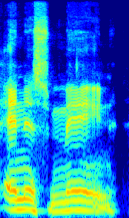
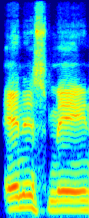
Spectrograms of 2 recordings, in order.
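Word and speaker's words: Enys Men: makes me think of there's this movie called Enis main um that I really love it's NIS main it's spelled e n Ys space and then Meen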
